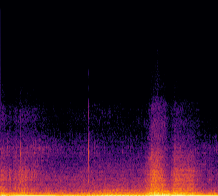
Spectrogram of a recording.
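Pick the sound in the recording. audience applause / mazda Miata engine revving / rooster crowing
mazda Miata engine revving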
